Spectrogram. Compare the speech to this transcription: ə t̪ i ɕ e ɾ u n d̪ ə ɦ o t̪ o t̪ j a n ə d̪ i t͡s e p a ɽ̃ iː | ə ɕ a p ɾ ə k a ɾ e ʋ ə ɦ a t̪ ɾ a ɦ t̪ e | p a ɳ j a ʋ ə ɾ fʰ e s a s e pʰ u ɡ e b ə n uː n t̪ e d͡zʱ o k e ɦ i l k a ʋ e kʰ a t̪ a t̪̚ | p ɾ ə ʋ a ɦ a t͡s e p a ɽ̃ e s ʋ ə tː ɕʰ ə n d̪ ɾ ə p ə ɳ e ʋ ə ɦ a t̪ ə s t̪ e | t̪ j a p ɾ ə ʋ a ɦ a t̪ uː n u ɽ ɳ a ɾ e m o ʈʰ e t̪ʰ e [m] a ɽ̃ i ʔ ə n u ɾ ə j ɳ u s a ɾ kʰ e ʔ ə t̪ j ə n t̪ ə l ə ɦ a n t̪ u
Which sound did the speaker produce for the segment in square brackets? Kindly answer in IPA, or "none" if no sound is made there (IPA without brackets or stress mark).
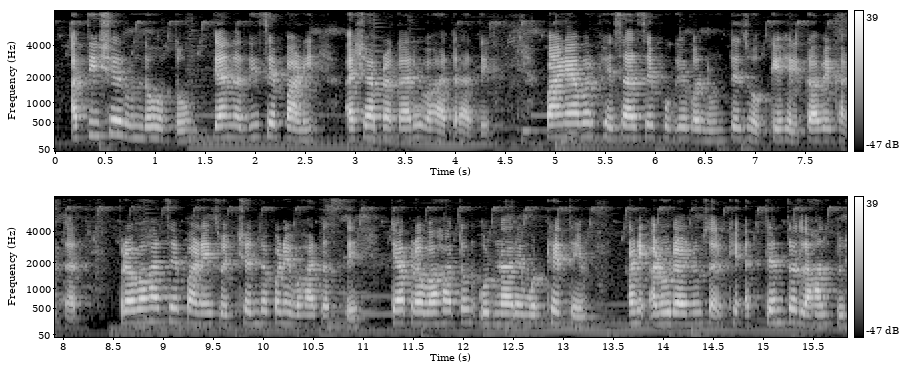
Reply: m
